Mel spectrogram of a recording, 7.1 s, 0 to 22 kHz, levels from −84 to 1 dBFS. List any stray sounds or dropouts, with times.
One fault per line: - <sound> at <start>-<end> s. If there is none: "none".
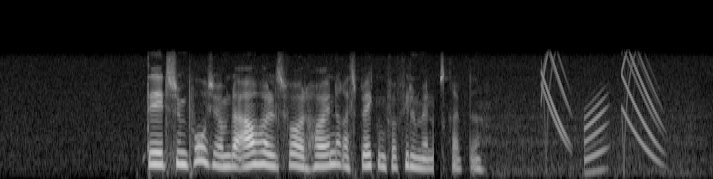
- dropout at 4.3-4.4 s
- chirp at 5.4-6.7 s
